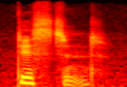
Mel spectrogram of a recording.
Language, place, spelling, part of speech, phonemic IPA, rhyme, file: English, California, distant, adjective / noun, /ˈdɪstənt/, -ɪstənt, En-us-distant.ogg
- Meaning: 1. Far off (physically, logically or mentally) 2. Emotionally unresponsive or unwilling to express genuine feelings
